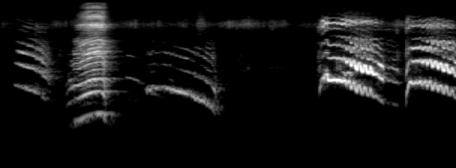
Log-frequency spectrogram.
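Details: Parrot making a run of varied calls: a falling whistled note, a buzzy squawk, a long sliding whistle, then two loud rasping screeches.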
